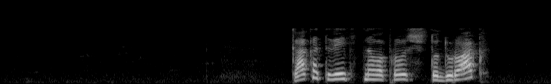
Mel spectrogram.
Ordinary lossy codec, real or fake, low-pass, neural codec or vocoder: MP3, 24 kbps; fake; 5.4 kHz; autoencoder, 48 kHz, 128 numbers a frame, DAC-VAE, trained on Japanese speech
